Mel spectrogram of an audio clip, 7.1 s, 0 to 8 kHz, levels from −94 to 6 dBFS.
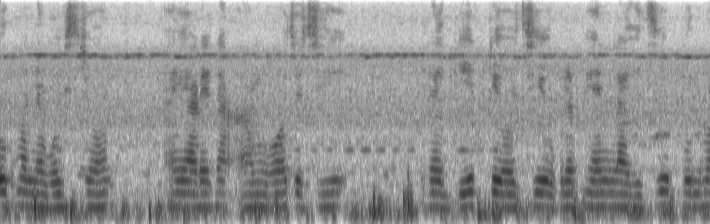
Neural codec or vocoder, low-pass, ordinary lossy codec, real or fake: none; none; none; real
